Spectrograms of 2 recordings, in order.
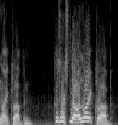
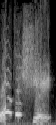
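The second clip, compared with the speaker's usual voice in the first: high, squeaky "What the shit?"; shocked outburst; slower than usual. Retold or imitated. Reacting to a cheesy song in the club, squeaky shock. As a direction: pitch the shock way up. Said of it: "You're like".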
